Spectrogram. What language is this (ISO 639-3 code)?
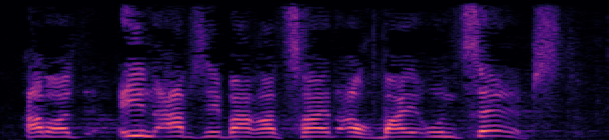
deu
